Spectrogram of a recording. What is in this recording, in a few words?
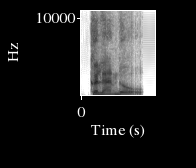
"calando", Indian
